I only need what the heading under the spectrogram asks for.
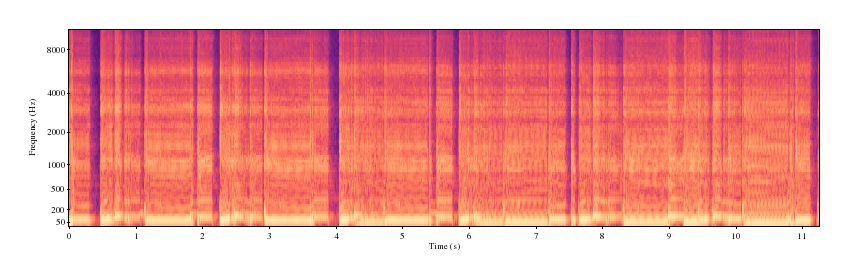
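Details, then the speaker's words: Sansui 10-inch active car subwoofer playing music: heavy bass notes break up into a rough, fuzzy rattle on every hit; the voice coil is rubbing the metal and not moving straight, so the sound distorts. "Oh ini terdengar geber ya namun jika diteliti yah diteliti suaranya itu ya Oh kedengaran suaranya itu ada suara koilnya yang nyenggol"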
